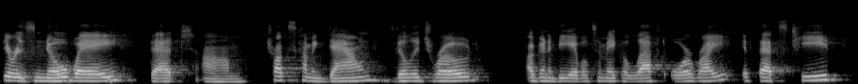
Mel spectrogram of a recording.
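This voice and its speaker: Low-voiced, firm woman. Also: dull audio. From Maine, USA. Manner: loud, firm, plainspoken. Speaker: resident speaking at public comment. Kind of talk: public comment at a town meeting.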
